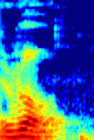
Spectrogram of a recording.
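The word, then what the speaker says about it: rho: or the Greek letter row this is actually pronounced as row so this test is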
